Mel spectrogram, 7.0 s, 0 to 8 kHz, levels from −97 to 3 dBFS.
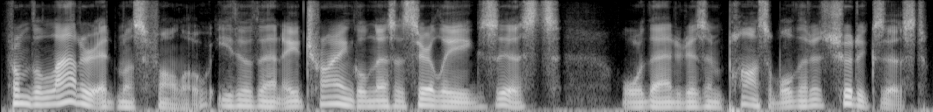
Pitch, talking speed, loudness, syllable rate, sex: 105 Hz, 180 wpm, -19 LUFS, 5.3 syllables/s, male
